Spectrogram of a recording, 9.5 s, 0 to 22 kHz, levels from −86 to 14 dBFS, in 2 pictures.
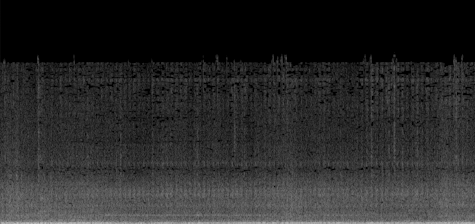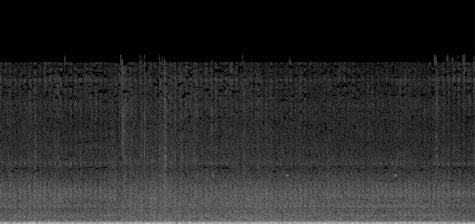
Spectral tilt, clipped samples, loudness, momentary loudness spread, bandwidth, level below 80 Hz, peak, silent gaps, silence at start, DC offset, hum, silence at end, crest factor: -6.5 dB/octave; under 0.1%; -23 LUFS; 5 LU; 16.5 kHz; -24 dBFS; -6 dBFS; none; 0 s; under 0.1%; none; 0 s; 16 dB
